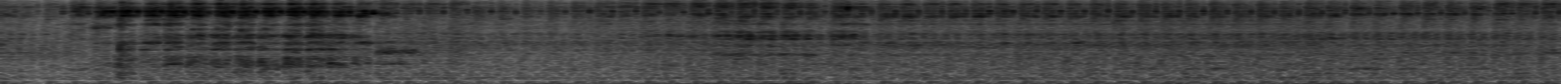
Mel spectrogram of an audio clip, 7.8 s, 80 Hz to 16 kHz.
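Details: 2009 Bajaj Pulsar motorcycle engine, cold, idling, mic held close: fast light tappet ticking over the low thrum from loose valve clearance; tappet adjustment by mechanic follows.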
